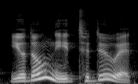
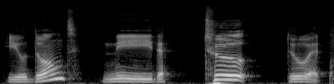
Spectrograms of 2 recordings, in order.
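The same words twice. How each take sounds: First: Said in the usual way. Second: Word by word with TO stressed loudly; drawn-out teaching repeat, spaced words; slow emphatic model. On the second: Shown as a demonstration. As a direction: spell it out slowly, hitting TO. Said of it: "注意".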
